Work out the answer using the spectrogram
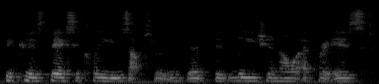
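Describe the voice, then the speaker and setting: A woman co-hosting a relaxed movie review chat, easygoing and full of fillers. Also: low-pitched, fast. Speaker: co-host. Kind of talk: casual chat. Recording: roomy echo with faint background noise.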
